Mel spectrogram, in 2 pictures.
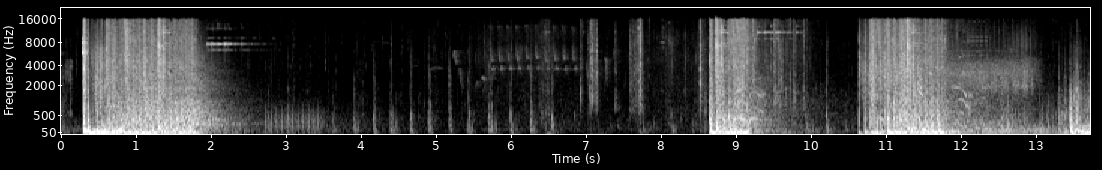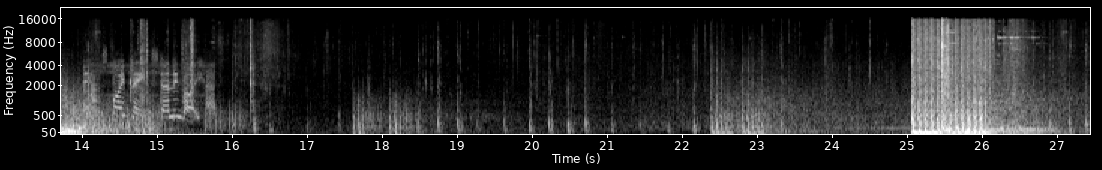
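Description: A rifle fires loud bursts of shots.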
